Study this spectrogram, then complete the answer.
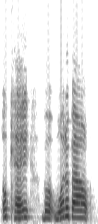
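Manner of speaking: ordinary talk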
